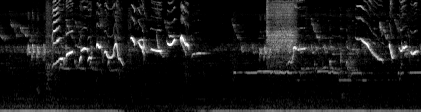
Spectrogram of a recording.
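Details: Javan white-eye singing as a lure to make a quiet bird sing; lively high warbling with rapid chirps and twisting whistles, a noise burst near the middle, a faint steady tone and low hum.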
